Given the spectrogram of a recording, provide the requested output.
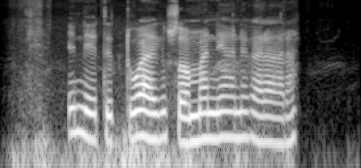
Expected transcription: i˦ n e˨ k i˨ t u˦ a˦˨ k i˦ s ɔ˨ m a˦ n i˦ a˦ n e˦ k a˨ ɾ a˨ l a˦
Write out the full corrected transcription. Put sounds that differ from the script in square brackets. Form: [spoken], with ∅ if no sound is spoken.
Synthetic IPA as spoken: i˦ n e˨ [t] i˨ t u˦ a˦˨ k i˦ s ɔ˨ m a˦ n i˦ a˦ n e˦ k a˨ ɾ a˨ [ɾ] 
